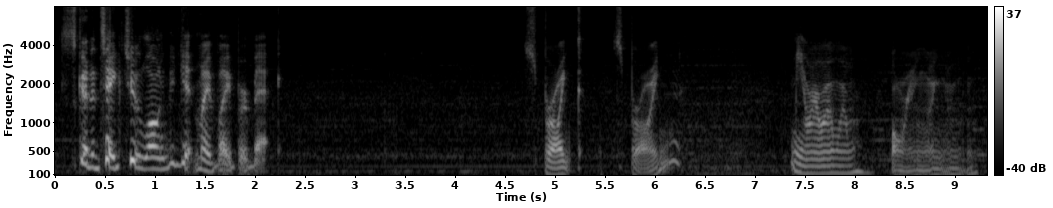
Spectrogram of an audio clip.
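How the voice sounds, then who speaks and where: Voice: medium pitch, wildly swooping pitch, drawn-out words, vocal fry, pauses often, fairly bright tone, soft background music. A game livestreamer chatting casually while playing, with wry, sweary asides.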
